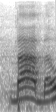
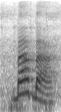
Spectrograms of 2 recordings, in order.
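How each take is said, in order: First: "Baba" stressed on first BA; stress on first syllable. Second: "Babá" stressed on final BÁ; stress on last syllable. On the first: Tia reading the unaccented word to pupils, first syllable stressed. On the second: Tia reading the accented word to pupils, last syllable stressed. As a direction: punch the second syllable of "Babá". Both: Shown as a demonstration. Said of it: "uma está com acento e uma está sem acento".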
